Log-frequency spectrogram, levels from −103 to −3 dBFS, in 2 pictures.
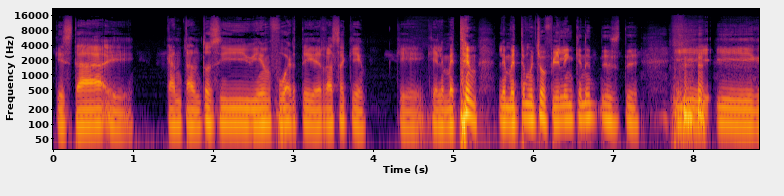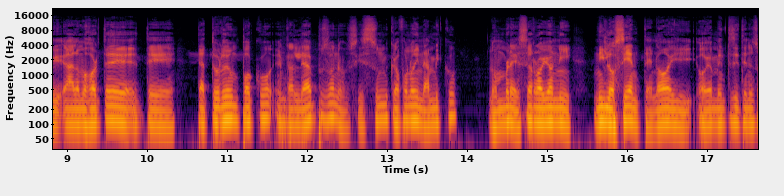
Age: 20-39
